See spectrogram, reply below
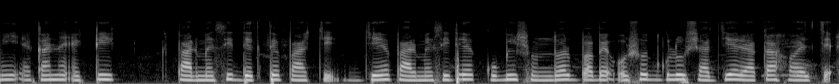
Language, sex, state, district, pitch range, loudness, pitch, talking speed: Bengali, female, Assam, Hailakandi, 200-220 Hz, -20 LUFS, 210 Hz, 100 wpm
